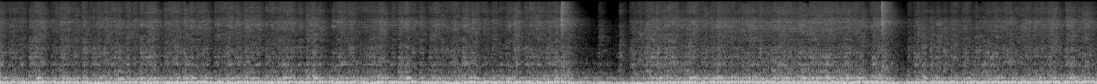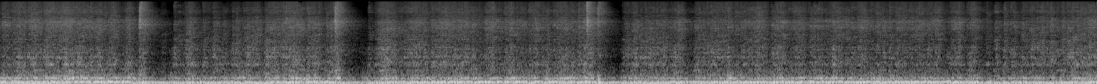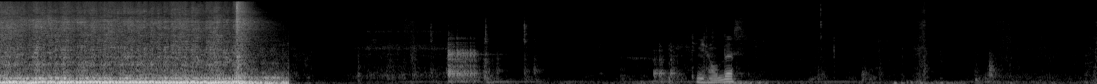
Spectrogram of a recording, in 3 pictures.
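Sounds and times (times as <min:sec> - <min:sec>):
engine running: 0:00.0 - 0:24.9.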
